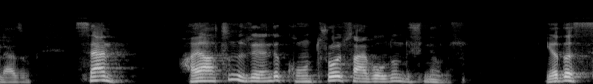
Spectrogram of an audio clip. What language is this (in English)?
Turkish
